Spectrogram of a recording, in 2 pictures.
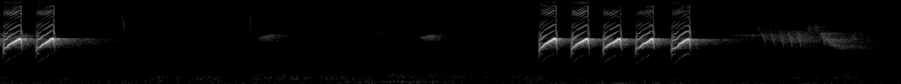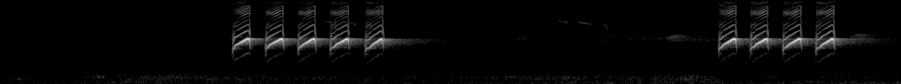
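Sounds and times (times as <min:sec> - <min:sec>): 
Eurasian nuthatch Sitta europaea calling rising whistled notes: 0:00.0 - 0:00.6, 0:05.4 - 0:07.0, 0:11.4 - 0:13.0, 0:16.2 - 0:17.7.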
